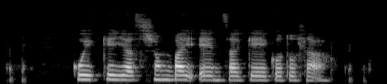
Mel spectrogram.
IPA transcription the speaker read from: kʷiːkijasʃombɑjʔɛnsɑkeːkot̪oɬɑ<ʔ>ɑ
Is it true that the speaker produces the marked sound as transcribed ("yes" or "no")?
yes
